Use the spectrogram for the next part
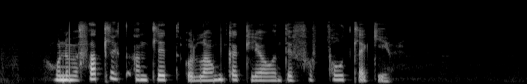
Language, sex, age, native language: Icelandic, female, 20-29, Icelandic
